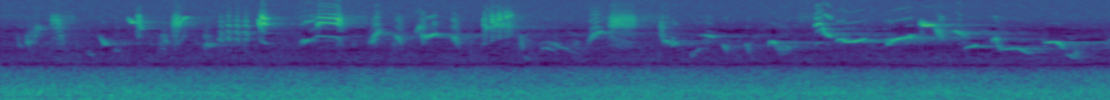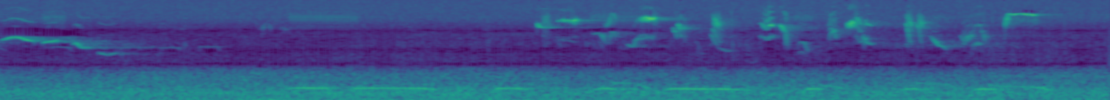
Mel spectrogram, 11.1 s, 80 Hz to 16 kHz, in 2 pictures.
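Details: Weener garden, East Frisia, April 2022: male blackcap gives a lively warbled phrase of tumbling high notes in the first few seconds, then scattered softer notes with faint repeated low tones.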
